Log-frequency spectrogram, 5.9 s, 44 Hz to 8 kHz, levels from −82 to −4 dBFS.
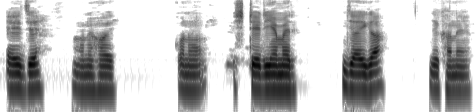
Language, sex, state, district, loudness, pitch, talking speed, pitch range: Bengali, male, West Bengal, Malda, -16 LUFS, 130 Hz, 90 wpm, 125-145 Hz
